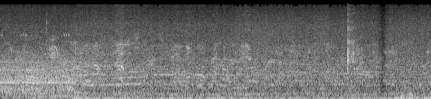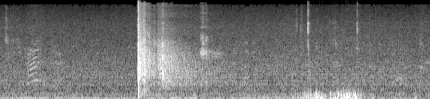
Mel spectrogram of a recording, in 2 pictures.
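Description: A single sharp crack about eight and a half seconds in, the start signal as players burst out of a three-point stance into a sprint, followed by a low rumble near the end.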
